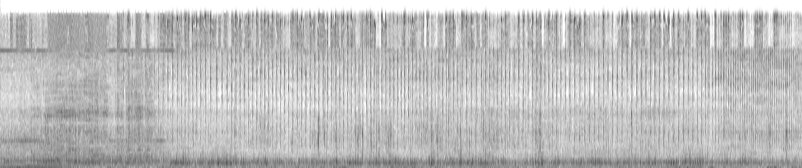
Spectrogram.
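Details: BeeCool hub motor: rough, gritty grinding runs steadily under the wheel's whirr with no clear rhythm; grinding inside the hub motor, cause unknown.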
